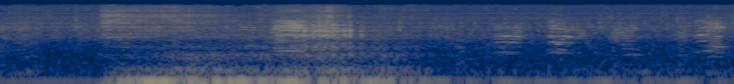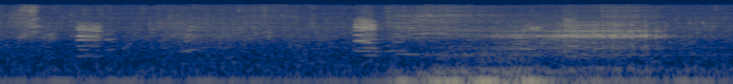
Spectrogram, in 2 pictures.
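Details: Swans at an evening feed at Caerlaverock, several birds giving short nasal honking calls with stacked harmonics, overlapping and irregular, broken by loud low gusts of wind rumble.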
